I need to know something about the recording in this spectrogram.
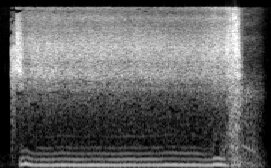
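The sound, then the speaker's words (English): A voice imitates the electrical hum of a blown-out air conditioning unit in which nothing is moving. It is a steady, low, buzzy drone with a hissy edge, held evenly for about two seconds before cutting off abruptly. “I hear an electrical hum, and nothing is happening.”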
